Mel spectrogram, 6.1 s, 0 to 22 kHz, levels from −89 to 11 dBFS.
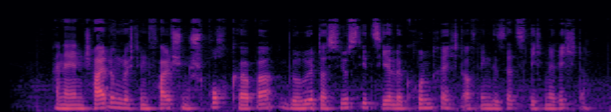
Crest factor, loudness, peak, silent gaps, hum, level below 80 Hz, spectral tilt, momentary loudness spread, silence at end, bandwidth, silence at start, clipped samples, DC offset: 24 dB; -36 LUFS; -12 dBFS; none; none; -68 dBFS; -5 dB/octave; 10 LU; 0 s; 11.5 kHz; 0.5 s; under 0.1%; under 0.1%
